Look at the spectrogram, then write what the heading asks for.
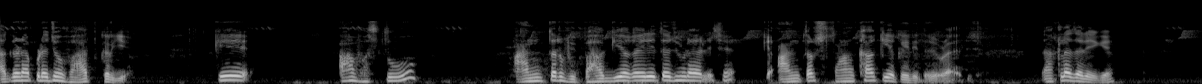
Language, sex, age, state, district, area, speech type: Gujarati, male, 18-30, Gujarat, Rajkot, urban, spontaneous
